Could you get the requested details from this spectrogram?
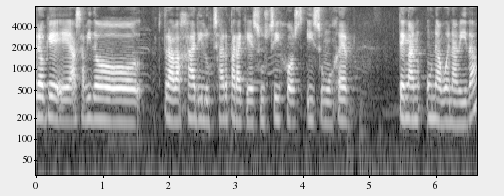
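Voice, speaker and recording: At a fairly slow pace, a woman talks at a medium pitch with monotone, flat intonation. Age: 30s. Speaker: teacher. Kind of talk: casual interview.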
